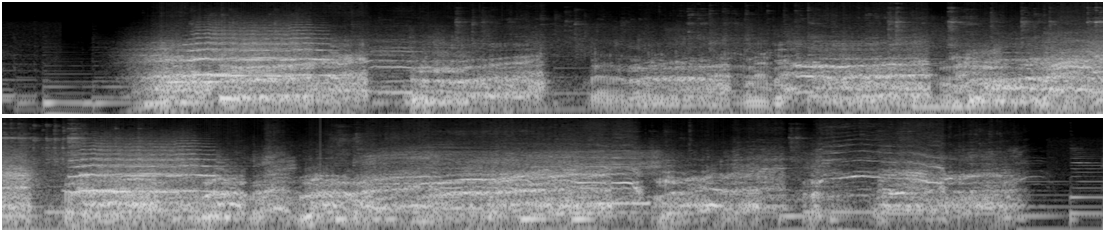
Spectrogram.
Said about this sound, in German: Um sie herum ist ein riesiges Getöse. Die Stimmen aller möglichen Tiere sind zu hören und das Stampfen der großen Tiere kann man richtig spüren.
